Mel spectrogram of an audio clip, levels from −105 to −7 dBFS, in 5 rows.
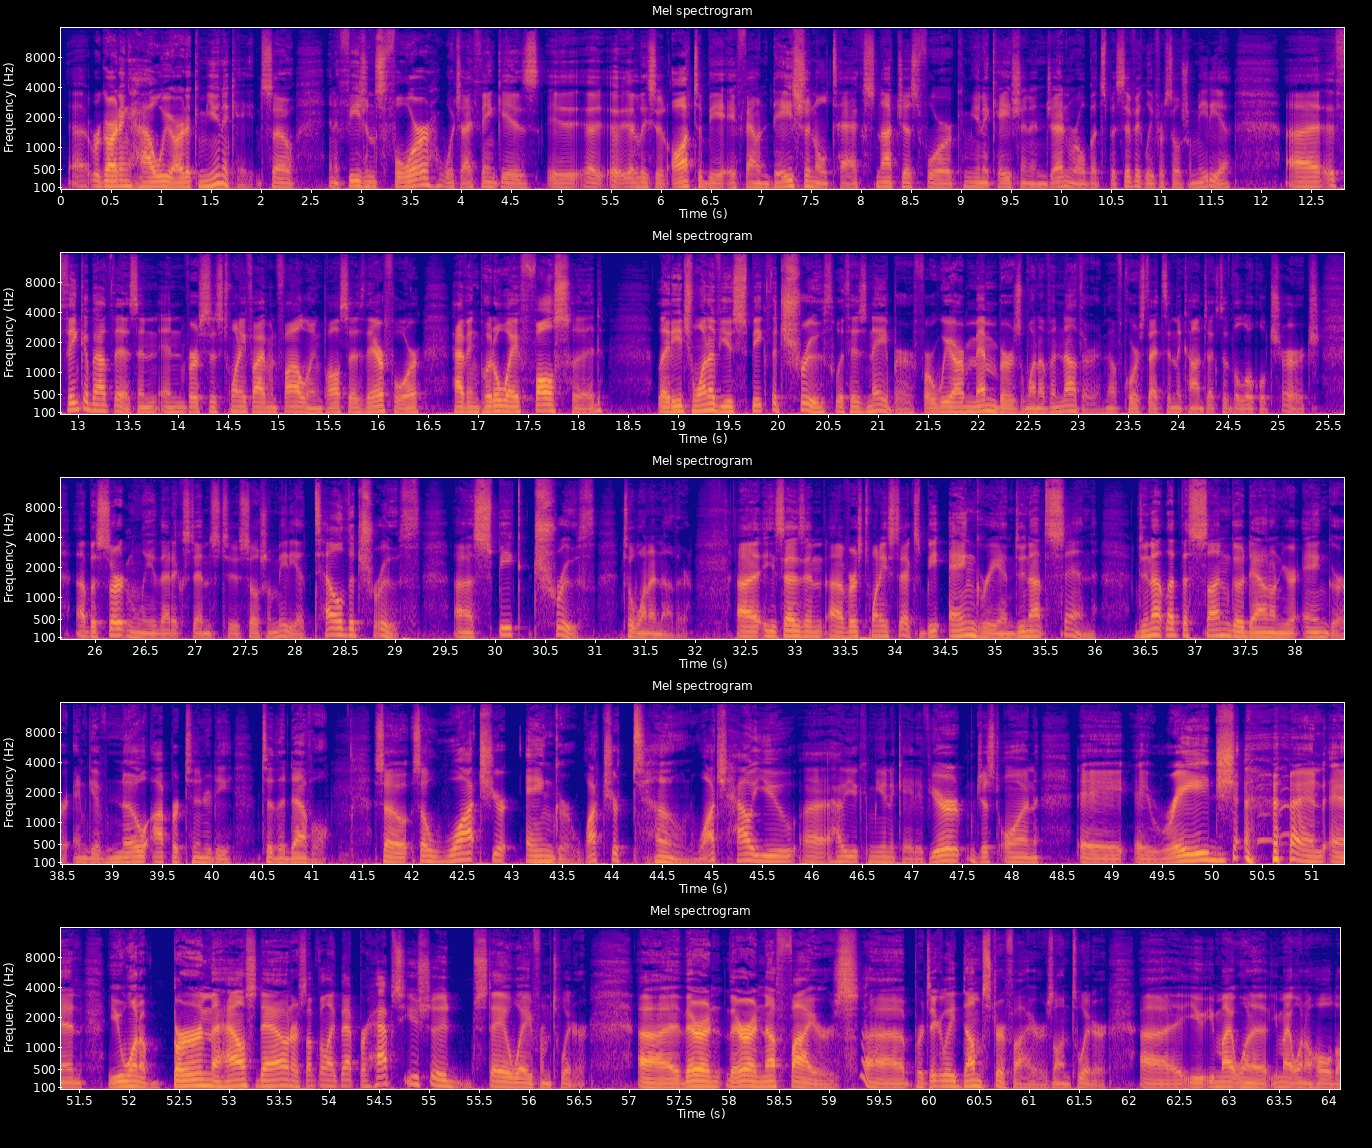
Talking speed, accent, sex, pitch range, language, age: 185 wpm, American, male, 95-120 Hz, English, 30-49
